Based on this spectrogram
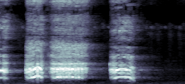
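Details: Red junglefowl crowing during a luring hunt at Pasir Putih, Krueng Raya: a short opening note, then a loud hoarse two-part phrase and a clipped final syllable, all within about one and a half seconds, with silence around it.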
